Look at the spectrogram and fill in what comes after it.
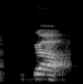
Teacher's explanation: நாவின் நுனி மேல்நோக்கி வளைந்து வருடுவதால் என்ன பிறக்கிறது? ழகரம் தோன்றும். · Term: சிறப்பு ழகரம்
